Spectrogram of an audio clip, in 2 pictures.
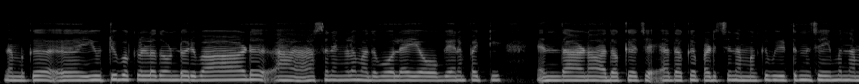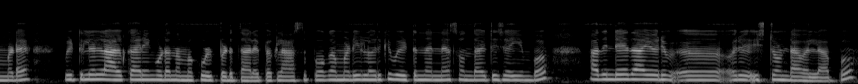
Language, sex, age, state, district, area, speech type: Malayalam, female, 45-60, Kerala, Wayanad, rural, spontaneous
